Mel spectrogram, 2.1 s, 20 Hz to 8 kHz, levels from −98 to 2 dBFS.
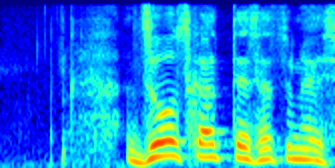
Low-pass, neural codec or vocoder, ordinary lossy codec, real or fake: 7.2 kHz; none; none; real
